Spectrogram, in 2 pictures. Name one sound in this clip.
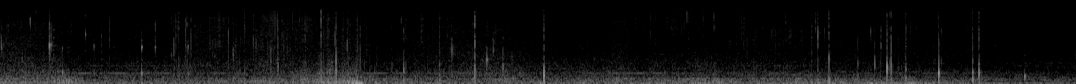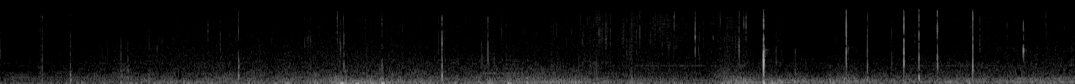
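Soft brushes sweep and rustle close against a fluffy microphone cover.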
